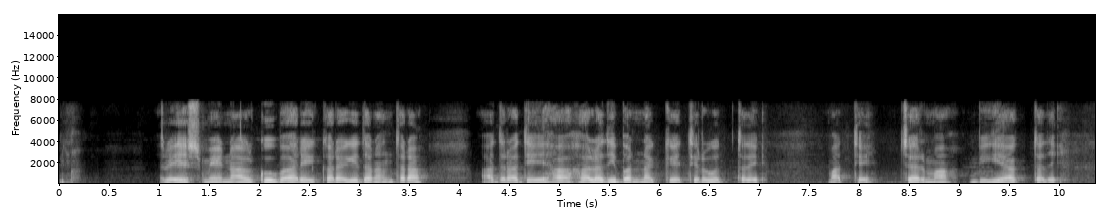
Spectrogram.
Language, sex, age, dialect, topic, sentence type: Kannada, male, 18-24, Mysore Kannada, agriculture, statement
